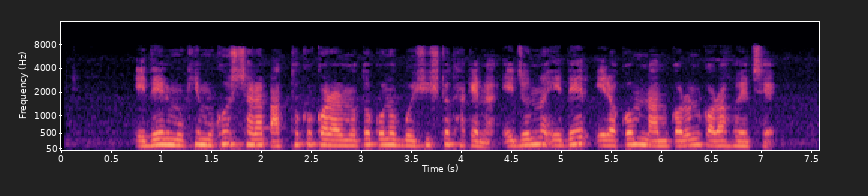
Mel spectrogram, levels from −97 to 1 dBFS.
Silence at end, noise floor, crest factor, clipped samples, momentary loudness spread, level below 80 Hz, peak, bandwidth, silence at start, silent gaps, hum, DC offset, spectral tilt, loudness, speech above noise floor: 0.45 s; -65 dBFS; 16 dB; under 0.1%; 7 LU; -58 dBFS; -10 dBFS; 8 kHz; 0.75 s; none; none; under 0.1%; -6.5 dB/octave; -26 LUFS; 39 dB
